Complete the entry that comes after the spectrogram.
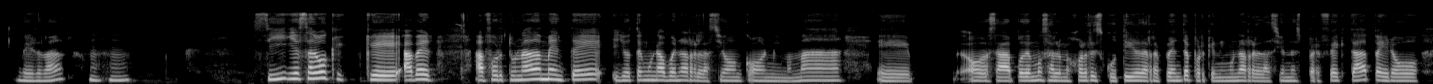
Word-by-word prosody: ¿Verdad? 175 +4 -3 0.3
Ujú. 195 +1 -6 1.2
Sí, 240 +4 0
y 260 - +3
es 265 +1 +2
algo 285 +2 +7
que 230 -3 -8 0.2
que, 205 -2 +4
a 200 - +9
ver, 230 -1 +4 0.4
afortunadamente 220 +2 +4
yo 185 0 -4
tengo 200 +1 -2
una 195 -1 +3
buena 190 0 0
relación 170 -1 -4
con 170 -1 -4
mi 160 -1 -7
mamá, 185 +4 -2 0.3
eh, 160 -2 -4 0.6
o 170 0 0
sea, 170 -1 +4
podemos 180 +1 0
a 180 - +1
lo 175 - -1
mejor 180 +2 -3
discutir 180 -1 -2
de 175 - +2
repente, 175 +4 -1
porque 175 -3 -7
ninguna 170 +2 -2
relación 165 0 -5
es 170 -2 -8
perfecta, 185 +4 -2
pero, 170 -3 -1
185 Hz, 145 wpm, -21 LUFS, 170-205 Hz, 1.2 s, a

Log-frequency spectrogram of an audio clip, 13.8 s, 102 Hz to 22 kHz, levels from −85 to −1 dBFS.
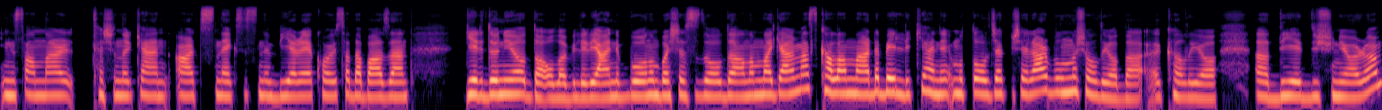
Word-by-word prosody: İnsanlar 215 -1 -2 0.2
taşınırken 215 -1 -3
artısını 210 0 -2
eksisini 210 0 -6
bir 210 +1 -1
araya 210 0 +1
koysa 215 -1 -4
da 210 -1 0
bazen 200 0 +1 0.6
geri 220 -2 +4
dönüyor 225 -1 +3
da 195 -2 +2
olabilir. 190 +1 -1
Yani, 200 +1 +2
bu 210 0 +4
onun 215 +1 +1
başarısız 215 0 -2
olduğu 210 0 +1
anlamına 215 +2 +1
gelmez. 240 +6 +2
Kalanlar 235 -2 +4
da 250 - +2
belli 230 -3 +4
ki, 275 - -4
hani, 230 -3 +1
mutlu 235 0 0
olacak 230 0 0
bir 220 - -8
şeyler 240 +3 +2
bulmuş 245 0 0
oluyor 200 -5 -1
da, 185 -1 -2
eee, 195 - -6
kalıyor, 195 -3 -3 0.4
aaa, 200 -4 -1
diye 205 -2 +1
düşünüyorum. 205 - -1
215 Hz, 160 wpm, -23 LUFS, 205-230 Hz, 0.6 s, geri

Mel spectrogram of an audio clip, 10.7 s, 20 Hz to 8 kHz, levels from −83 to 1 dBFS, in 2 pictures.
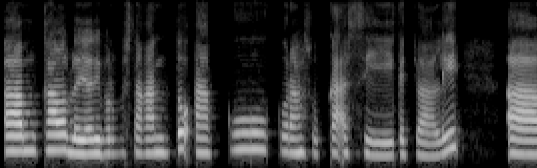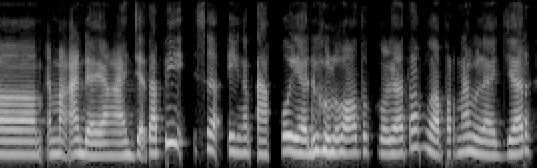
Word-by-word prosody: Mmm, 235 0 +4
kalau 245 0 +5
belajar 205 -3 +3
di 205 - +1
perpustakaan 210 +1 -4 0.2
tuh 265 - +4
aku 250 +5 -3
kurang 220 -3 -4
suka 205 +1 -8
sih, 190 -4 -6
kecuali, 195 +5 -4 0.5
mmm, 195 -1 +3
emang 195 0 -1
ada 200 -1 +2
yang 180 0 +1
ngajak. 180 0 +1
Tapi 205 +12 +1 0.2
seinget 230 -4 -4
aku 195 +3 -3
ya 210 - +5
dulu 220 -2 +3
waktu 215 +2 0
kuliah 200 0 0
tuh, 280 - 0
aku 290 -1 -8
nggak 190 -1 +1
pernah 210 +3 -3
belajar 195 -1 0
205 Hz, 155 wpm, -23 LUFS, 195-225 Hz, 0.5 s, kalau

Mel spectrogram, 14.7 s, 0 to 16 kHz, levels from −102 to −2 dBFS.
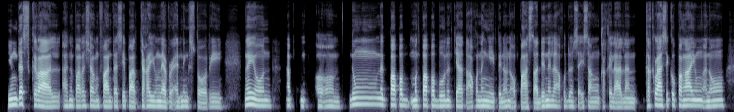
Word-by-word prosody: Yung 160 +2 +5
The 180 +2 +4
Scroll, 125 -7 +4
ano 135 +2 -2
para 135 0 -2
siyang 135 -1 -3
fantasy 125 -1 0
par 120 -3 0
tsaka 135 +1 +1
yung 130 0 0
Never 125 -1 +1
Ending 125 +2 -3
Story. 115 -2 -5 0.4
Ngayon 145 -5 +3 0.2
nap 145 0 -2 0.2
mm, 140 -1 -4 0.3
oo. 130 +1 -2 0.4
Nung 175 +2 +3 0.4
nagpapa 155 0 +4
magpabunot 140 -1 +1
yata 130 -3 0
ako 135 +3 -4
ng 135 0 +1
ngipin 120 -2 -3
no'n 130 +1 -2
o 115 - -6
pasta 110 -2 -1
dinala 135 +1 0
ako 130 - -10
do'n 130 -2 -5
sa - - -6
isang 115 -1 -5
kakilala 115 -2 -2
n 110 -1 -4 0.2
kaklase 150 +2 +3
ko 150 0 -3
pa 150 -1 +2
nga 150 0 +6
yung 145 -1 +1
ano 140 +3 -2
135 Hz, 165 wpm, -24 LUFS, 120-145 Hz, 0.4 s, nga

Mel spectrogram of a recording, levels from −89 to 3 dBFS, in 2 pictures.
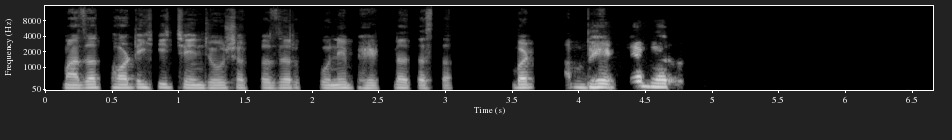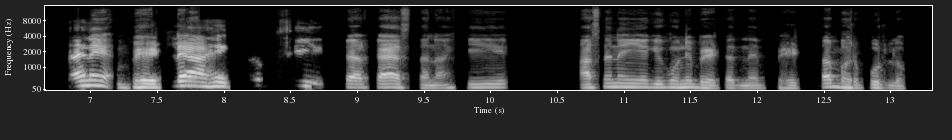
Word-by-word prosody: माझा 120 +2 +1
थॉट 130 0 -1
ही 135 - -4
चेंज 115 -3 -3
होऊ 115 0 -3
शकतो 115 +1 -7
जर 120 0 -4 0.2
कोणी 120 -1 -2
भेटलं 110 +2 -4
तसं, 110 0 -7 0.5
बट 130 0 +3 0.3
भेटले 140 +7 +3 0.2
तर 150 - +1 2.1
नाही-नाही. 215 -1 +7 0.2
भेटल्या 150 +8 +7
आहेत. 180 0 +5 0.4
सी 190 -8 -7 0.2
काय 145 -2 +1
काय 140 0 +5
असतं 125 -4 -8
ना, 110 +1 -8
की 135 +2 -8 0.6
असं 130 +5 -3
नाहीये 155 -2 -1
की 140 -1 -4
कोणी 140 0 -1
भेटत 115 -3 -4
नाही. 110 0 -8
भेटतात 110 +8 -5
भरपूर 125 -2 -4
लोकं. 105 -2 -12
130 Hz, 140 wpm, -22 LUFS, 115-145 Hz, 2.1 s, नाही-नाही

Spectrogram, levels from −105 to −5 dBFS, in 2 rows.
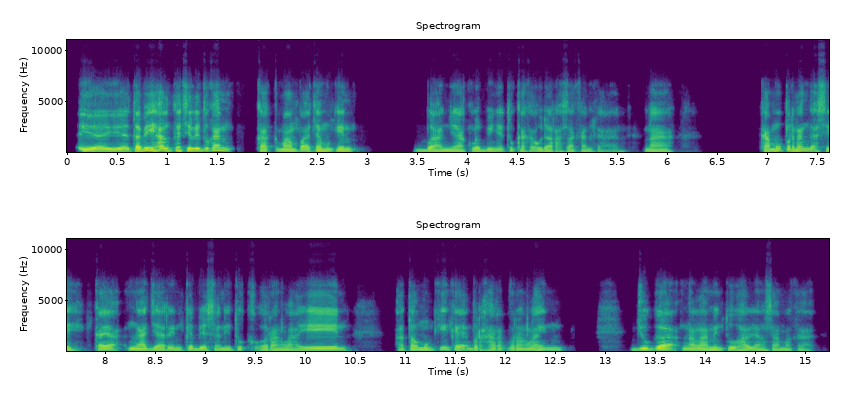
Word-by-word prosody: Iya 145 -2 +8
iya. 130 0 +5
Tapi 170 +5 +8
hal 195 -1 +5
kecil 190 +2 +5
itu 195 - +1
kan 225 -1 +4 0.3
ka 145 - +1
ke - - -17
manfaatnya 145 +3 +2
mungkin 165 +2 +1 0.6
banyak 125 0 -1
lebihnya 130 +2 -1
itu - - -5
Kakak 130 -1 -5
udah 120 -1 0
rasakan 120 +1 -6
kan. 105 +2 -14 0.3
Nah 115 -3 -2 0.9
kamu 140 +7 +2
pernah 190 -1 +2
nggak - - -2
sih 150 -1 0 0.2
kayak 135 -2 0
ngajarin 135 -1 0
kebiasaan 125 -1 -1
itu 120 +7 -5
ke - - -15
orang 115 -1 -2
lain 140 +5 +2 0.6
atau 130 +8 -2
mungkin 165 +4 -2
kayak 155 -5 -1
berharap 145 +1 -4
orang 145 0 -2
lain 180 +4 -1 0.9
juga 145 -1 +4
ngalamin 150 +4 0
tuh 135 - +1
hal 130 0 -1
yang 125 -1 -4
sama, 125 -1 -5
Kak? 115 0 -12
135 Hz, 170 wpm, -23 LUFS, 125-150 Hz, 0.9 s, Iya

